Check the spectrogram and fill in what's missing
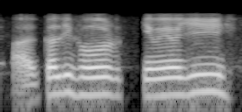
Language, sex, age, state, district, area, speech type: Punjabi, male, 18-30, Punjab, Mohali, rural, conversation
